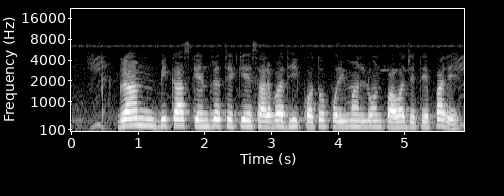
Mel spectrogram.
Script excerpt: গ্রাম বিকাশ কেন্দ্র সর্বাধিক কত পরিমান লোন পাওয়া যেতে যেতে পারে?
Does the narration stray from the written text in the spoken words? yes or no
yes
